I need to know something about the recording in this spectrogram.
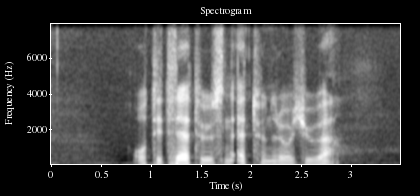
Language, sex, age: Norwegian, male, 37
